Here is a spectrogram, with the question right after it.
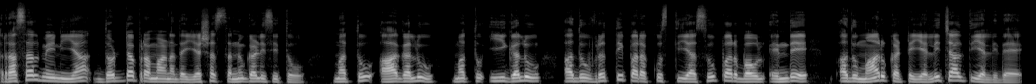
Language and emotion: Kannada, neutral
